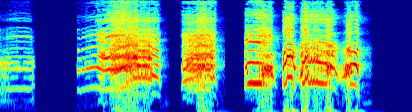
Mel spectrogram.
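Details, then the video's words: Red junglefowl hen in the wild giving a series of loud, harsh, nasal call notes: a brief lead-in note, then a long swelling note, a shorter one and a rapid broken cluster of notes, with no other sounds. "Suab poj qaib qus seev tsauj dib tuaj zoo"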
